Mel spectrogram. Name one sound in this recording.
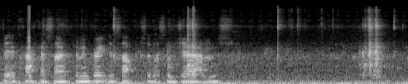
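A crisp cracker snaps and crunches as it is broken into pieces.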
